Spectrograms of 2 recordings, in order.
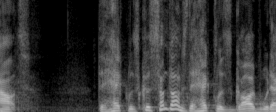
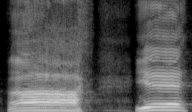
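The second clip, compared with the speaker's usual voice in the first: put-on Aussie accent; 9 dB louder than usual. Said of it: "I have to do it in Aussie accent".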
